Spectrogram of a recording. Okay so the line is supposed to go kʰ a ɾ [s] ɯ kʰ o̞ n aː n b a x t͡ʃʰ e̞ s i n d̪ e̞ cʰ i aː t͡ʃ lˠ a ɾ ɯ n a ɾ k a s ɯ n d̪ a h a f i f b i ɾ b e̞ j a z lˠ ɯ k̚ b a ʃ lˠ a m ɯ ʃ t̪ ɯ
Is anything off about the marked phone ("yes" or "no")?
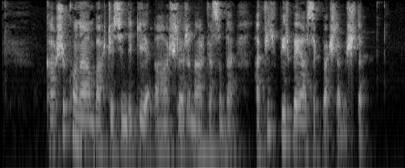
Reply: yes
